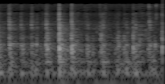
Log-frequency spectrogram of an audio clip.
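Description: Alcohol poured in a short splash from a plastic jug into a metal pouring pitcher, with irregular clicks and taps of bottle, paper towel and pitcher being handled, one tap louder than the rest.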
